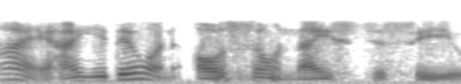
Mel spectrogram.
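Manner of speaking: gentle projected voice. A speaker shows how to talk when out with ladies: soft projection. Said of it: "You have to talk like this".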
